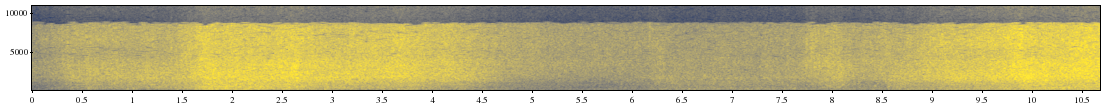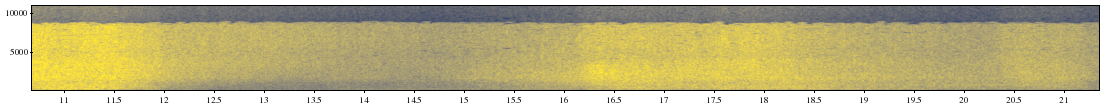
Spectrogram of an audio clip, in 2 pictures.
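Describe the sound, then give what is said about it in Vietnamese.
Waves surge and wash past as a ship, its anchor just raised, sails quickly across a bay. Three broad swells of rushing water rise and fall at a slow, even pace, with steady hiss between them and no voices. “dây neo được kéo lên và con tàu lướt nhanh trên làn nước xanh sẫm của vịnh Grand Belle.”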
